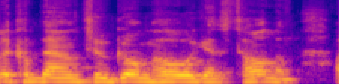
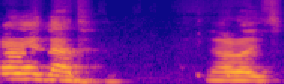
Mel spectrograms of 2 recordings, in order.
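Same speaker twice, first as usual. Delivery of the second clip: higher, soft mock Scouse accent; light Scouse caricature, pitched up; Harry Enfield Scouse; 3 semitones higher, 7 dB quieter than usual. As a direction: put on a comic Scouser accent. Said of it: "do the Harry Enfield accent as well".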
